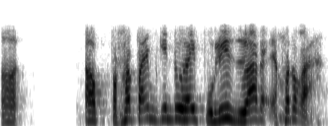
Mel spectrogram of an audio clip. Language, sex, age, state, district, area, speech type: Assamese, female, 60+, Assam, Dhemaji, rural, conversation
